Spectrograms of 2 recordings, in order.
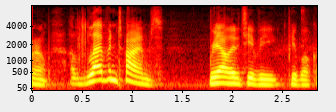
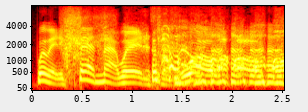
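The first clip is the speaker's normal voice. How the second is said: real laughter through the words; laughing disbelief; 3 semitones higher, 3 dB louder, slower than usual. Real, not acted. Host stopping guest after a bold prediction, laughing. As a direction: halt the guest, cracking up in amazement.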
